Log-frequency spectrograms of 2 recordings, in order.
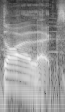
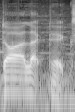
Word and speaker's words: dialectics: dialectics is done and apparently it's not dialects it's dialectics so we say it like that now let's Fair let's go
